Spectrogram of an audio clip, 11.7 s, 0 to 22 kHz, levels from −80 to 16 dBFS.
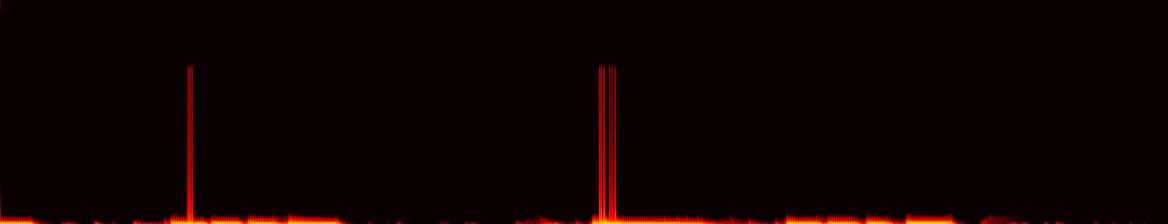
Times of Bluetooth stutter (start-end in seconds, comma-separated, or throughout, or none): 1.88-1.95, 6.00-6.18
